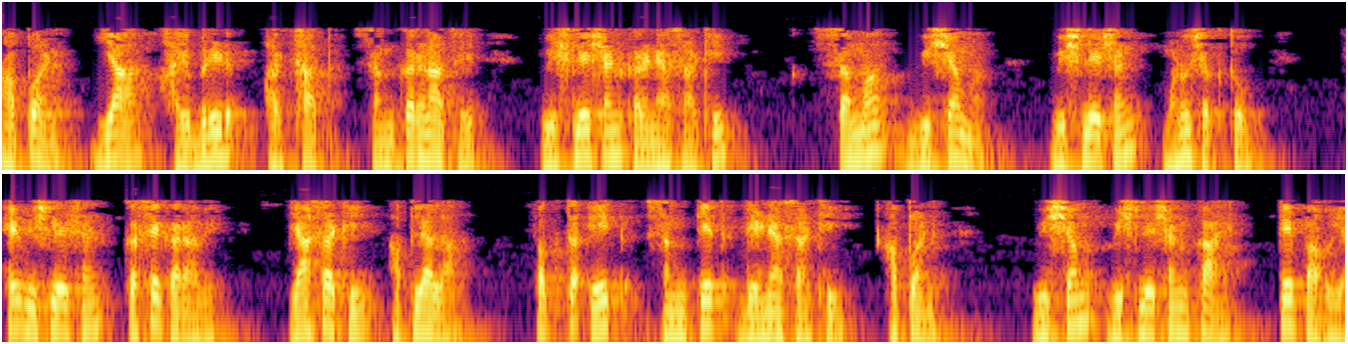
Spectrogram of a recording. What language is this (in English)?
Marathi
